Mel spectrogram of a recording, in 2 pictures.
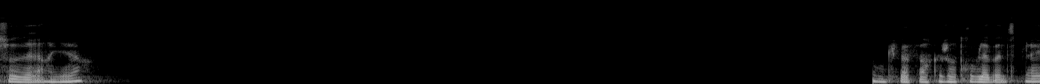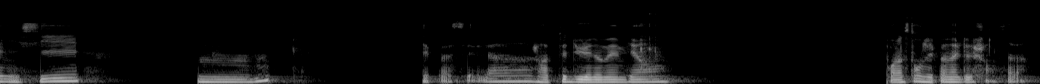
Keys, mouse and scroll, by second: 0.1 alt+right click, 0.8 alt+middle click, 1.2 alt+click, 3.6 click, 6.0 ctrl+h, 12.5 click, 13.4 h, 14.5 z, 15.7 click, 16.8 h.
